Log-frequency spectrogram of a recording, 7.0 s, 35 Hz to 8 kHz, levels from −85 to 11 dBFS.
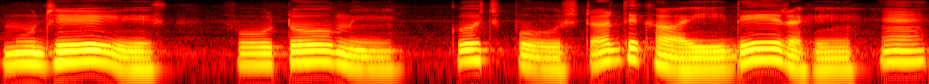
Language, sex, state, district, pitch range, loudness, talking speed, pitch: Hindi, male, Madhya Pradesh, Katni, 100-150 Hz, -15 LUFS, 85 wpm, 130 Hz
